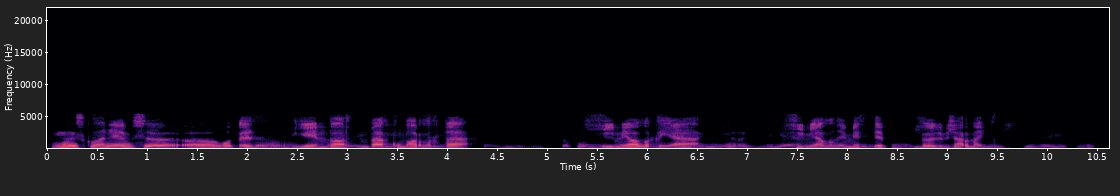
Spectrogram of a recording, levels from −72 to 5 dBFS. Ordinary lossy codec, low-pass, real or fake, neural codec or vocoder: none; 5.4 kHz; fake; codec, 44.1 kHz, 2.6 kbps, DAC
